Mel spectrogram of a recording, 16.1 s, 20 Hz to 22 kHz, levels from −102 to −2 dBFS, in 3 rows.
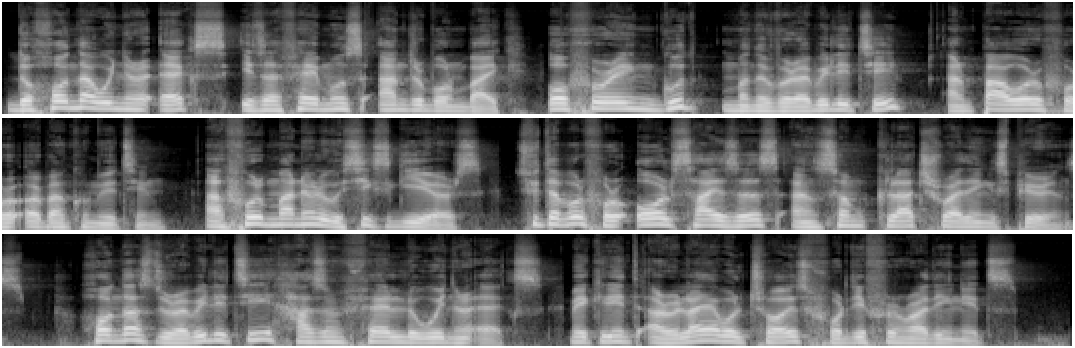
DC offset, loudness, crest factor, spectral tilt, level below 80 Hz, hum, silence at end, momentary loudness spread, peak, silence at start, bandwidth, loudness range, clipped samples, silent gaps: under 0.1%; -23 LUFS; 16 dB; -6 dB/octave; -52 dBFS; none; 0.3 s; 9 LU; -6 dBFS; 0.05 s; 19.5 kHz; 2 LU; under 0.1%; none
